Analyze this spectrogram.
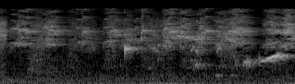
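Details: Grey parrot fighting with another grey and an Alexandrine parrot: harsh, raspy squawks over a hissing background, with a few short rising whistled notes breaking through near the end.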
